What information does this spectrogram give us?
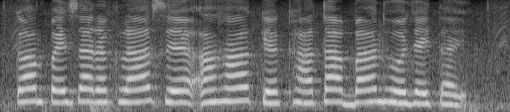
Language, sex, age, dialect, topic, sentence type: Maithili, female, 18-24, Angika, banking, question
